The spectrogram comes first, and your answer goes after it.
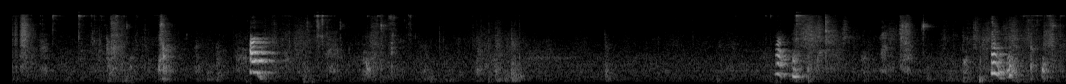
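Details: Two Lhasa Apsos, Zac and Zoe, play fighting: scattered short growls and yips with soft scuffling, a louder yelp near the middle and a burst of harsher vocal sounds toward the end.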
